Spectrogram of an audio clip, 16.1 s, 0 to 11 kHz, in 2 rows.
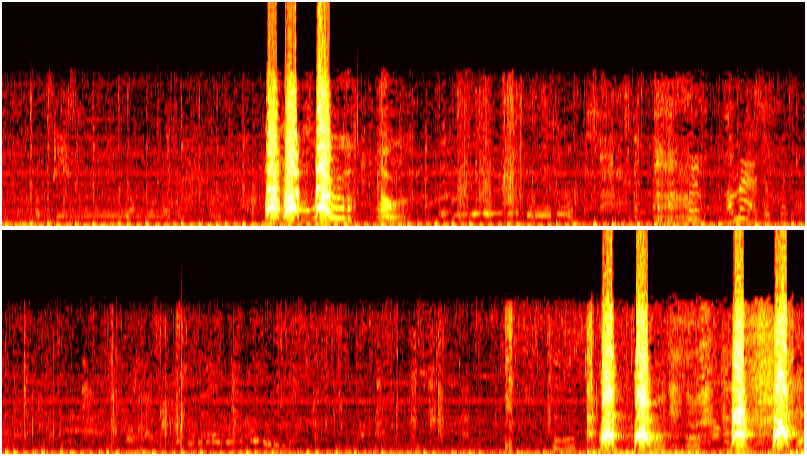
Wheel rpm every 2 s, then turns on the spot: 0, 0, 0, 0, 0, 0, 0, 0.
none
